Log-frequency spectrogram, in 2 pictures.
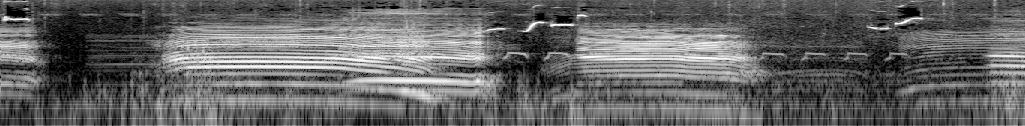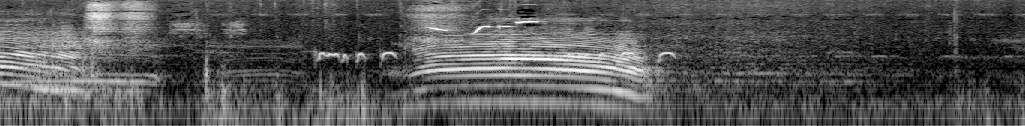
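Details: Village cattle roaming in a field: a cow gives four long, rich moos, calling its companions to head back home to the pen.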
